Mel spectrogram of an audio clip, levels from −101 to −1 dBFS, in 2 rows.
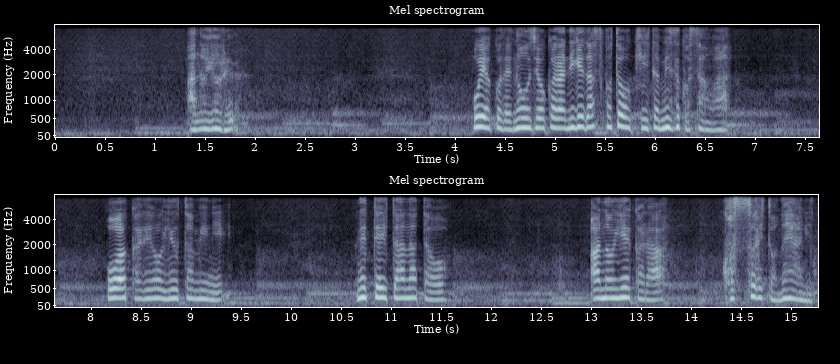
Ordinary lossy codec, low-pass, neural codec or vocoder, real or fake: none; 7.2 kHz; codec, 16 kHz, 4 kbps, FunCodec, trained on Chinese and English, 50 frames a second; fake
